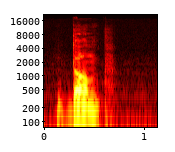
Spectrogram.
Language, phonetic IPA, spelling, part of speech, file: Polish, [dɔ̃mp], dąb, noun, Pl-dąb.ogg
